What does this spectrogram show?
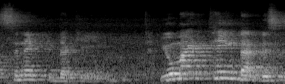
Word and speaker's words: synecdoche: So you can pronounce it in many wrong ways, but it is pronounced as synecdoche.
